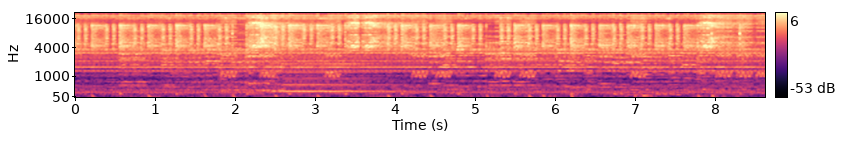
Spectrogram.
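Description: Motorbike racing in the arcade video game Super Hang-On: a steady, loud engine drone with game music and tire noise running continuously throughout, no voice.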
